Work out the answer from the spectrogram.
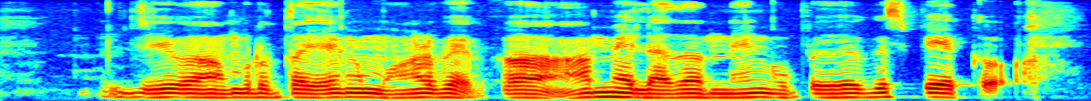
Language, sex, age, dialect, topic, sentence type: Kannada, male, 25-30, Northeastern, agriculture, question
